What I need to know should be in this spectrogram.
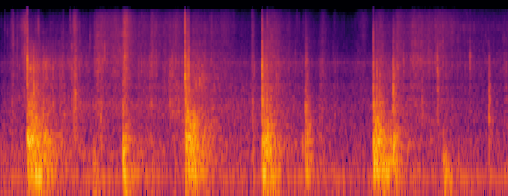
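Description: A boy strikes a plastic bin with a stick, making hollow thuds.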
